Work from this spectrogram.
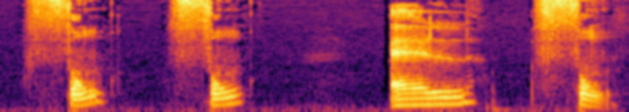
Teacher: font, final T not pronounced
